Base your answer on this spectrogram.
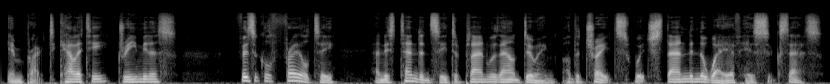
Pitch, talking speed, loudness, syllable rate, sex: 110 Hz, 160 wpm, -19 LUFS, 5.2 syllables/s, male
